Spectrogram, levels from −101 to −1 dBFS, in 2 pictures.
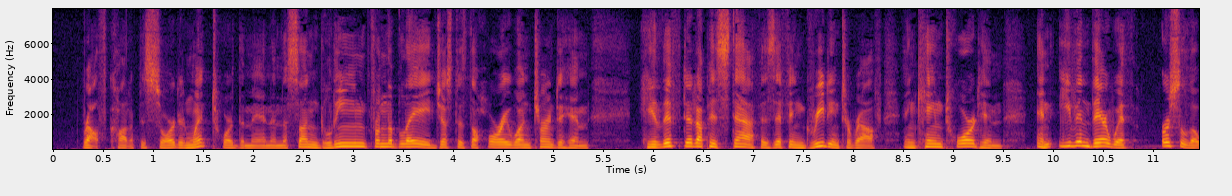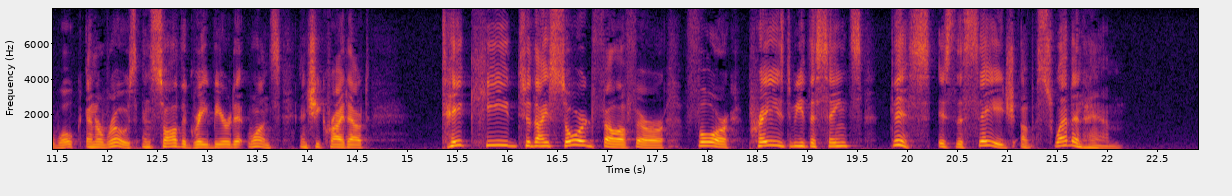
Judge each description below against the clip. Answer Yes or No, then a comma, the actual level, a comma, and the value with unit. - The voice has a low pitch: No, medium, 150 Hz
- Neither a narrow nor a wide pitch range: No, wide, 6.1 semitones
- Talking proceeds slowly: No, average, 195 wpm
